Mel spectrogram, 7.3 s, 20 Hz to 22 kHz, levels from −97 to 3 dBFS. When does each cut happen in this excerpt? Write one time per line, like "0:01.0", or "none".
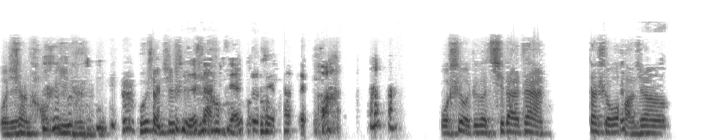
0:04.3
